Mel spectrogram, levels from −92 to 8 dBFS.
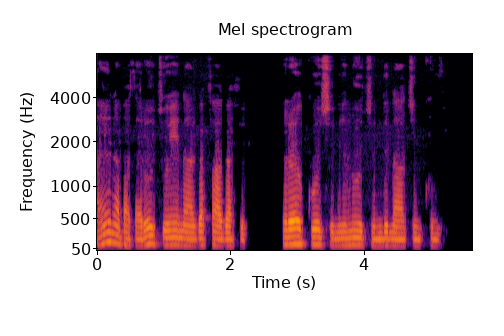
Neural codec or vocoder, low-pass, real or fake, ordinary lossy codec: none; none; real; none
